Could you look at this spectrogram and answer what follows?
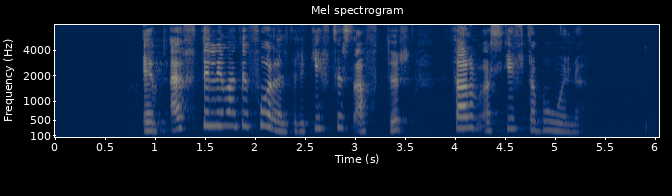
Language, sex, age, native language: Icelandic, female, 50-59, Icelandic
